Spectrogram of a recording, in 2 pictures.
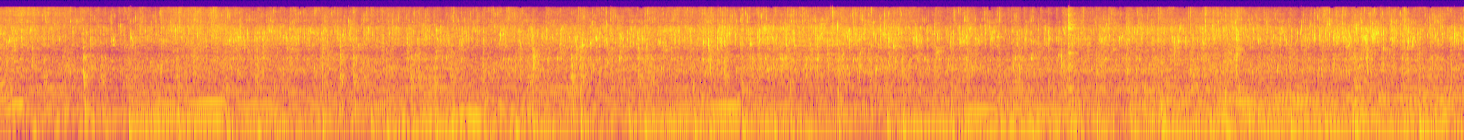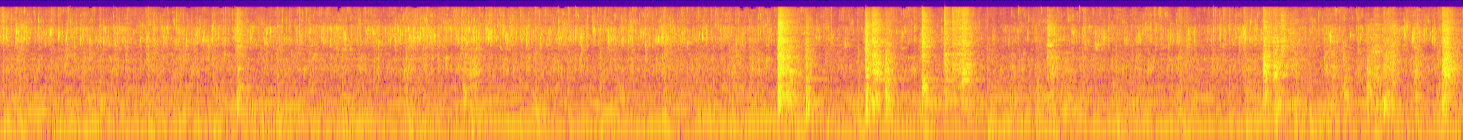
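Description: Breaded chicken deep-frying in a pot of hot oil: a steady bubbling sizzle, with background music underneath. A few sharp clicks come in a cluster about two-thirds of the way through and again near the end.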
